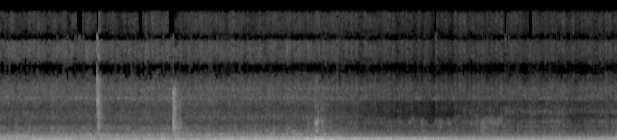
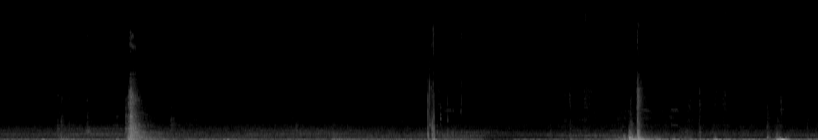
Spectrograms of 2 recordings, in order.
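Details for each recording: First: Whirlpool top-load washer after tub hub and wash plate replacement, which had failed to spin and made a weird noise: steady low churning rumble with light irregular clicks, no grinding; normal washer agitation. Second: Whirlpool top-load washer: low steady motor hum with scattered sharp clunks, basket never spins up; tub hub suspected of not engaging, to be checked by removing the wash plate and replacing the hub.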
